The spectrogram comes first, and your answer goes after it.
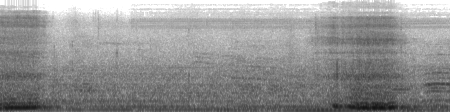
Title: Ronco alto pra cachorro! - Snoring dog! em Matias Barbosa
